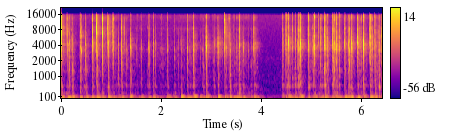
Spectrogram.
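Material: Plastic.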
